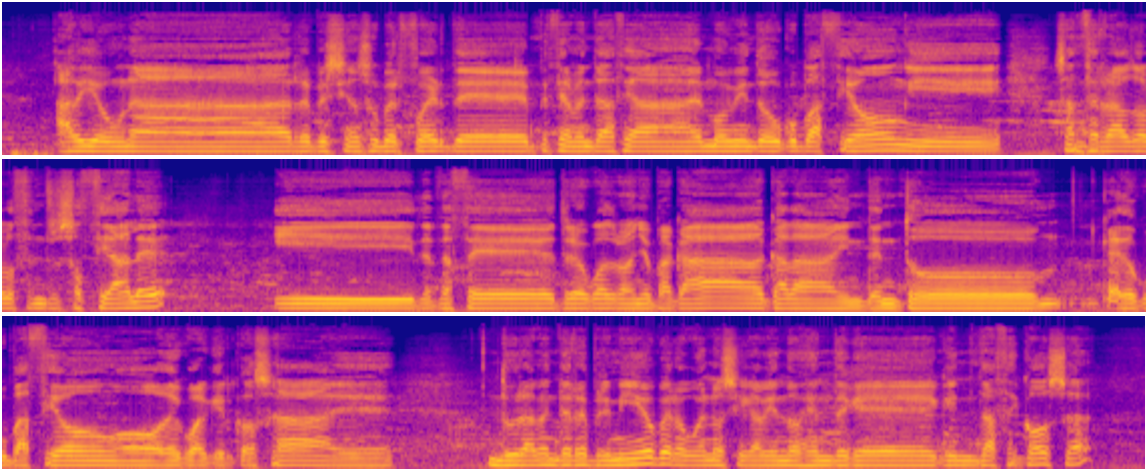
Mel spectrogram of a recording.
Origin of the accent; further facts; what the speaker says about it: Seville, Andalusia, Spain; nosotros somos de Sevilla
